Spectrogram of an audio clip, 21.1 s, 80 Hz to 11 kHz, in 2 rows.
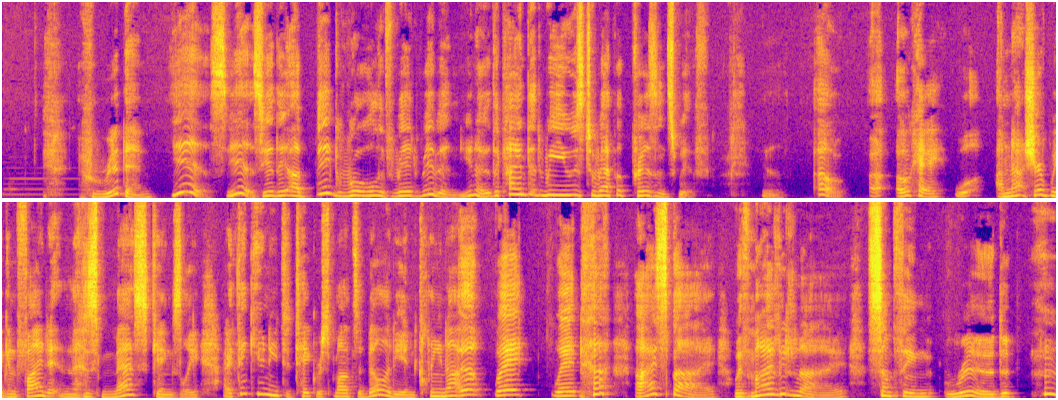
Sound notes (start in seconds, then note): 16.3 laughs; 20.8 laughs quietly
